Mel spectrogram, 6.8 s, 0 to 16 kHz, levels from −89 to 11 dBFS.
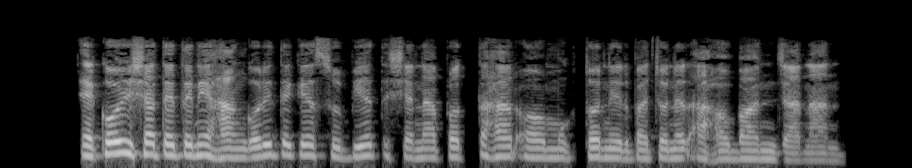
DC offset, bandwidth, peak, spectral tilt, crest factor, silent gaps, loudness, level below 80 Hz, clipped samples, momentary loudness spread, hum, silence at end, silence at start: under 0.1%; 7.8 kHz; -2 dBFS; -5 dB/octave; 20 dB; 3.51-3.59 s, 4.34-4.39 s; -20 LUFS; -60 dBFS; under 0.1%; 10 LU; none; 0.5 s; 0.6 s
